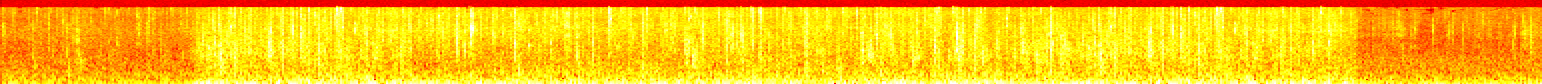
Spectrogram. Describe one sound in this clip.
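A fire crackles and roars in a brazier.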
